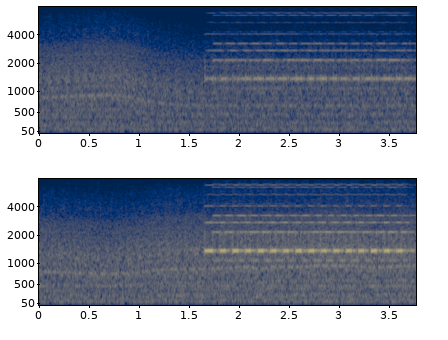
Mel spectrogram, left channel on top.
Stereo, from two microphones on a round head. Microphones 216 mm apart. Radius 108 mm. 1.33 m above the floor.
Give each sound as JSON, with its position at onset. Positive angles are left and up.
{"t": 1.6, "sound": "a phone ringing", "side_deg": -75, "distance_m": 1.4}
